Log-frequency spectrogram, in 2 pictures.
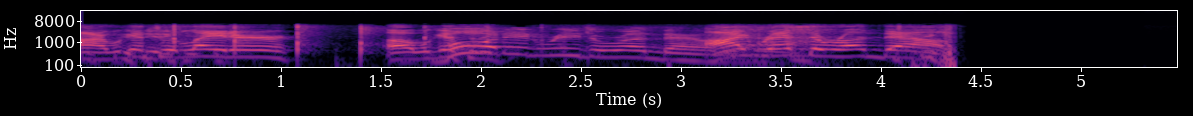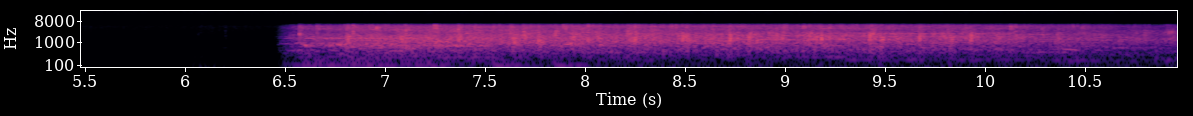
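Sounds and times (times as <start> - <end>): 
speech: 0.0 - 4.4
round of applause: 6.5 - 10.9.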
